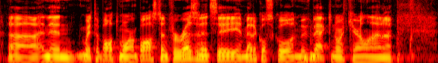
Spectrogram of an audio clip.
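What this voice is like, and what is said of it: Southeastern North Carolina accent. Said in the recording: “I grew up in southeastern North Carolina, if you can't tell by my accent”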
